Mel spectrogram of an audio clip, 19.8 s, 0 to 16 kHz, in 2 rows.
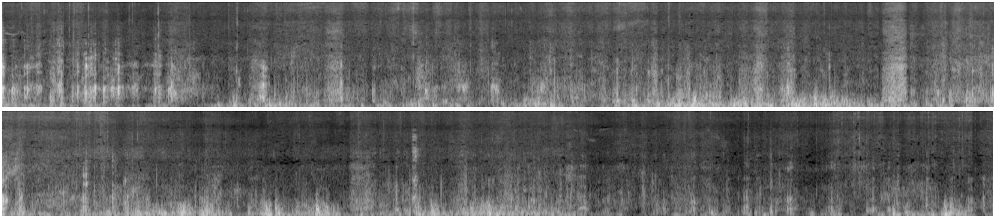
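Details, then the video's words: Happy Oxford Sandy and Black pigs, a rare breed, six boys on a winter forage between storms; dense overlapping oinks and snuffly grunts with rooting and crunching, steady for twenty seconds, easing toward the end. "rare breed Oxford Sandy and Black, happy pigs, winter forage. 6 boys. ASMR oinks."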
